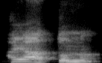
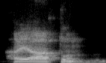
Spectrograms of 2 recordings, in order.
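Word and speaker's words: حَيَوٰة: Ha, ya, wow is not pronounced, it's just written there.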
